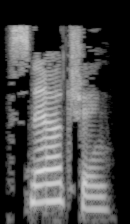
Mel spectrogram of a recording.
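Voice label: "snatching", British English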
